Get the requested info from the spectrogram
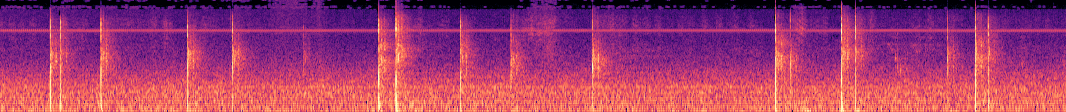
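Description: Chalk clicking and tapping against a blackboard while writing: irregular sharp clicks, a dozen or more, loudest about four seconds in and again near eight and a half seconds.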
